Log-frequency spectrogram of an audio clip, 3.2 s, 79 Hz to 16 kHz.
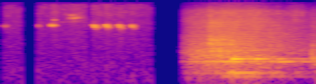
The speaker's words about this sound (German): Beispiel Regenwald von Costa Rica 1989 und 1996 nach Abholzung.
